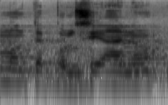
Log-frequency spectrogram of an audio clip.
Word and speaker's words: Montepulciano: Uno de los monasterios más famosos en la tradición de mi orden dominicana es el monasterio de Monte Pulciano, que obviamente pronunciamos en castellano Monte Pulciano, de donde es Santa Inés de Monte Pulciano.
